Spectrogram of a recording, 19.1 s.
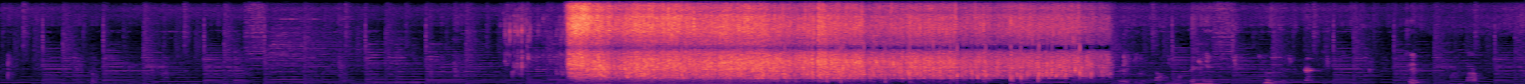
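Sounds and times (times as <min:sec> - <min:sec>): background music: 0:00.0 - 0:19.0
food sizzling in hot oil: 0:06.3 - 0:13.9.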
